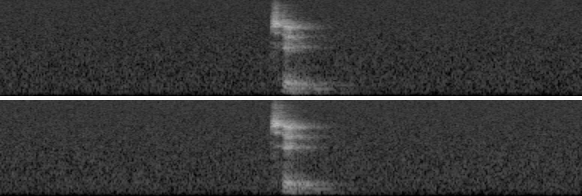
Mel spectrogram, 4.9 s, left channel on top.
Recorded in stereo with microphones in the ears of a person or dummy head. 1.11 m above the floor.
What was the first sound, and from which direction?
A man speaking, centre (ahead or behind).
